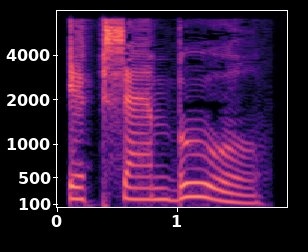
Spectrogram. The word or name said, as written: Ipsambul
